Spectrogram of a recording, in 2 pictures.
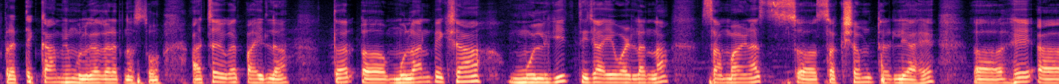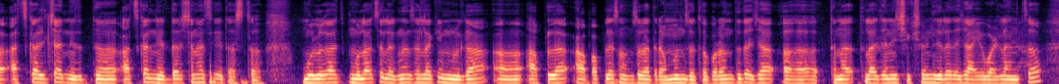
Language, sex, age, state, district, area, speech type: Marathi, male, 30-45, Maharashtra, Mumbai Suburban, urban, spontaneous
